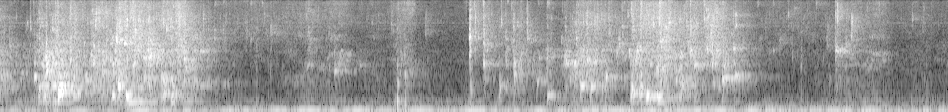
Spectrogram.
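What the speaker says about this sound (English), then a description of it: "So let me get my face wet again and we'll start lathering." Tap water running into a sink while a face is wetted before shaving, a moderate splashing hiss in bursts as hands dip in and out, with a low hum underneath.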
